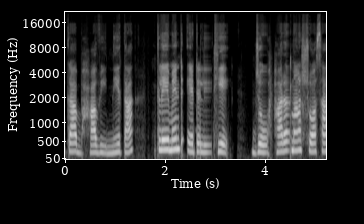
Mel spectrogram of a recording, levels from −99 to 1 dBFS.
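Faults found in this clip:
Lost packet rebuilt from error correction, 1.21–1.23 s: one 20 ms packet dropped in transport and recovered from the Opus in-band FEC copy carried by the next packet. No gap, but that frame is rougher and noisier, with the low-bitrate copy audible as a brief coarse patch.

Short concealed packet loss, 1.59–1.65 s and 1.79–1.93 s: about 40 ms, then about 20 ms, missed the decoder's deadline. Receiver-side PLC extended the preceding signal to fill each hole, with a few ms of extra stretching around the second. The result is a short smear or wobble at each point before the real audio resumes.

Repeated packet loss (robotic sound), 2.24–3.57 s and 3.96–4.80 s: bursty network loss or late delivery. The first span has 6 gaps totalling 320 ms, with the longest at 140 ms and about a quarter of the span concealed, plus roughly 150 ms recovered from FEC. The second span has 4 gaps totalling 240 ms, with the longest at 83 ms, 28% concealed and roughly 70 ms from FEC. 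Back-to-back concealment makes the speech sound choppy, with pieces missing.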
